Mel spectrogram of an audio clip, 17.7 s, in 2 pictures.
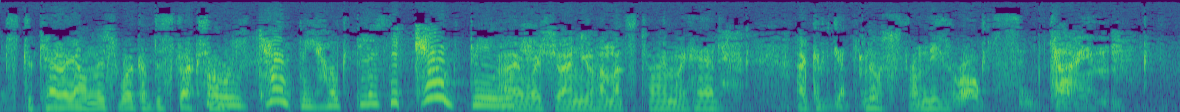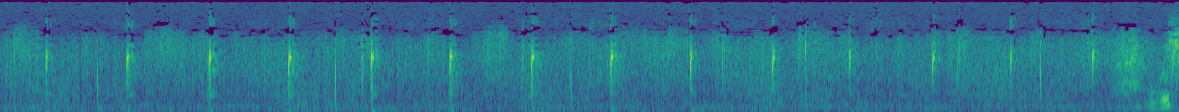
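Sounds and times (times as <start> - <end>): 
speech: 0.2 - 8.6, 17.5 - 17.6
clock ticking: 7.2 - 7.8, 8.5 - 17.2.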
